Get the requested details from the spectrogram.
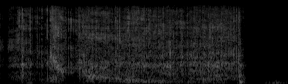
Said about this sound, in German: Genau, hier oben steht Open. Da muss man nämlich an dieser Papierbanderole, da kann man dran reißen. Achtung.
